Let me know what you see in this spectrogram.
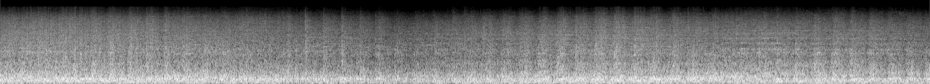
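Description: CSX freight train's open-top hopper cars rolling past at close range: a loud, steady rumble of steel wheels on the rails.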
